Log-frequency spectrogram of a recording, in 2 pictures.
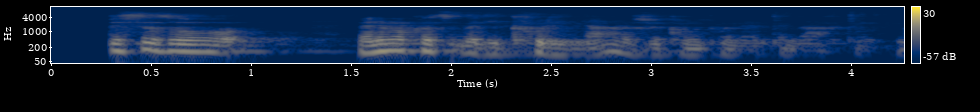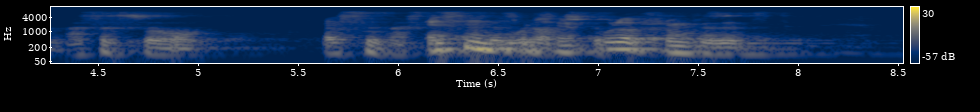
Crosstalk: present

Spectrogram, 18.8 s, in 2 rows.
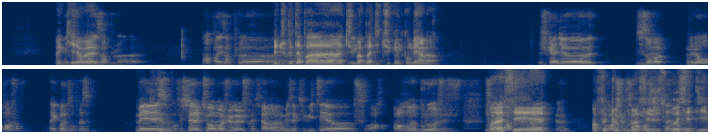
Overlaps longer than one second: present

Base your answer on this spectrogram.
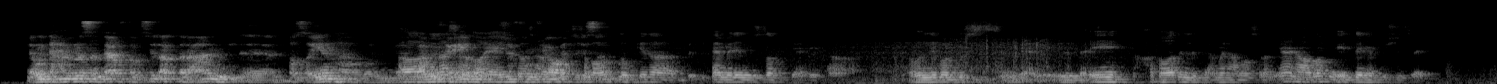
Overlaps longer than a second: present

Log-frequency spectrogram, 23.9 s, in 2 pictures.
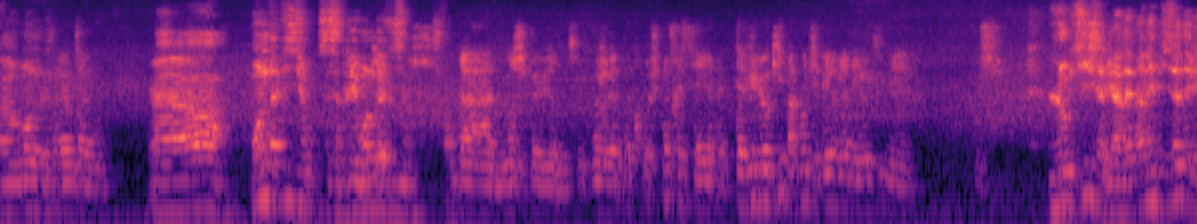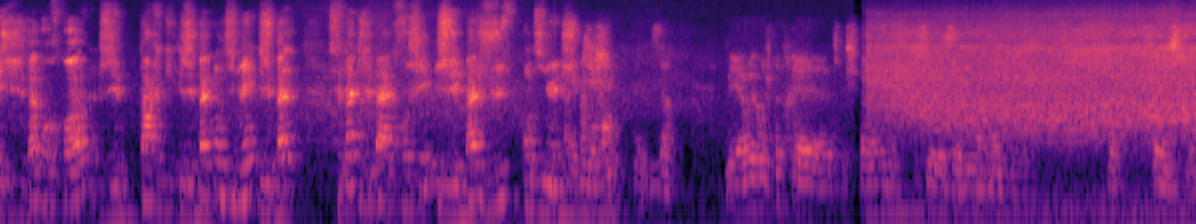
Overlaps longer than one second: none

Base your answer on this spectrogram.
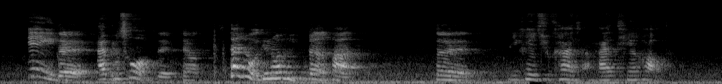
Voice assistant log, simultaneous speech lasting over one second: none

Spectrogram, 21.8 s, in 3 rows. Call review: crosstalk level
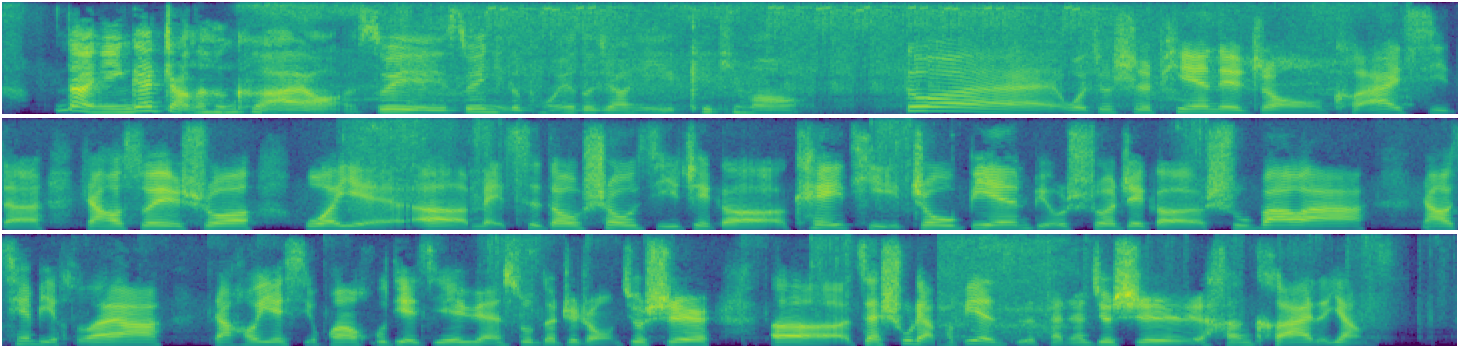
none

